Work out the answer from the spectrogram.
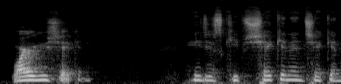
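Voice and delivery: ordinary talk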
